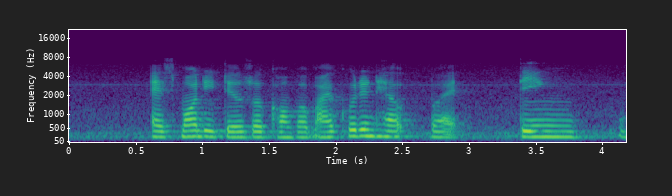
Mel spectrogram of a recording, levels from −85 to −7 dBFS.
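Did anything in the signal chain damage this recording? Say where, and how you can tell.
No, nothing along the chain seems to have left a mark on this one; it all sounds just as it should.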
